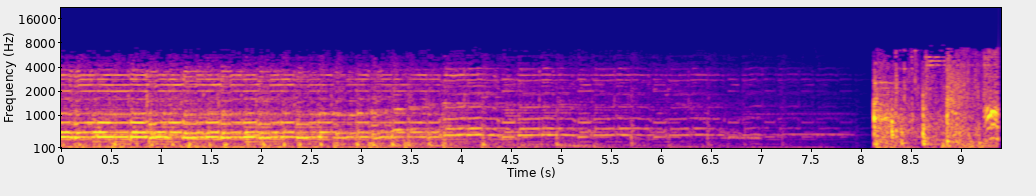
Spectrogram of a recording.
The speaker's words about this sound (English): All my railroad alchemist's equipment, my work, my secrets being smashed to smithereens.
